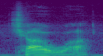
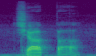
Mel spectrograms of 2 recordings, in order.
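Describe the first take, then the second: First: The middle consonant is a w sound. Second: The middle consonant is a p sound. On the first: The speaker calls it right. "on dit chawa" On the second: The speaker calls it wrong. "et non pas chapa"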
